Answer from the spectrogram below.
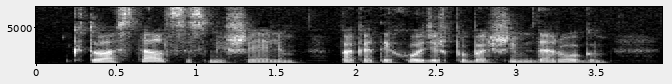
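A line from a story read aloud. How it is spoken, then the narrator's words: Indifferent voice. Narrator (Russian): спросил он безразличным голосом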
